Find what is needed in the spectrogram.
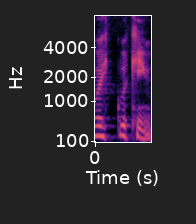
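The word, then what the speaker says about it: Joaquin: Hanks a Tom Cruz do you mean Wakee Phoenix is that what it is yeah it's not how you spell it to be fair how did you say it w Wakim unless there's another brother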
